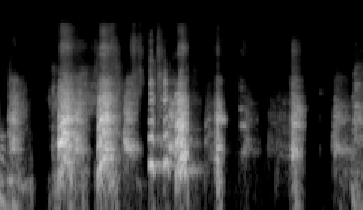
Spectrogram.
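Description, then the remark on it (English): Dogs bark in a rapid, irregular series of sharp yaps and woofs, with a few brief gaps between bursts and a faint whine near the end. “Yeah, they were about to bark.”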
